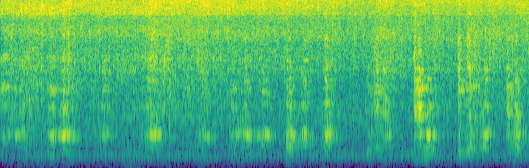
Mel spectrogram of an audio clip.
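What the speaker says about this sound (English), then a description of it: "Don't burn your bacon." Bacon frying in a pan, sizzling loudly and close with a continuous bright hiss, broken by frequent small pops and crackles scattered through the grease.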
